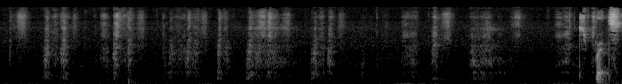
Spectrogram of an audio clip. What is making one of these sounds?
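A pen scratches across paper in short strokes.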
